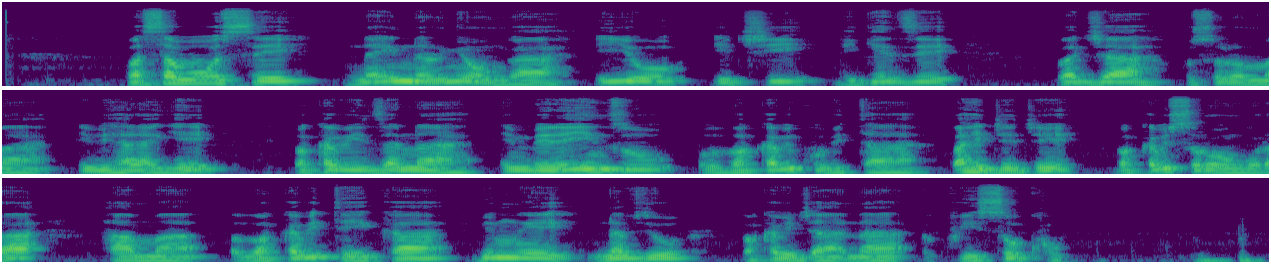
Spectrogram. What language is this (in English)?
Rundi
